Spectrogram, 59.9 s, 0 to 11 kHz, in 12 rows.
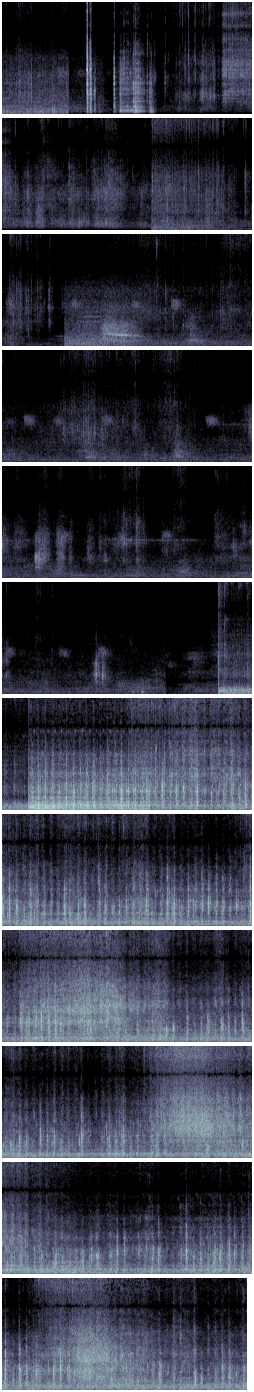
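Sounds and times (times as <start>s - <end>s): crunching rattle of grinding: 0.2s - 11.7s, 12.6s - 20.0s, 20.6s - 27.2s, 30.5s - 59.9s
meat grinder motor hum: 29.3s - 59.9s.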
